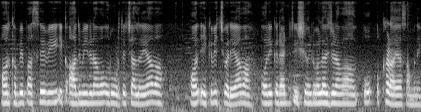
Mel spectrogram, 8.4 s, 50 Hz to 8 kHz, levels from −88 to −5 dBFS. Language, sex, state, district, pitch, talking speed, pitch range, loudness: Punjabi, female, Punjab, Kapurthala, 215 Hz, 215 wpm, 210-220 Hz, -15 LUFS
